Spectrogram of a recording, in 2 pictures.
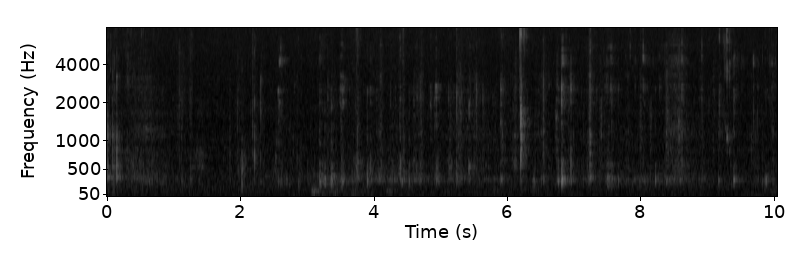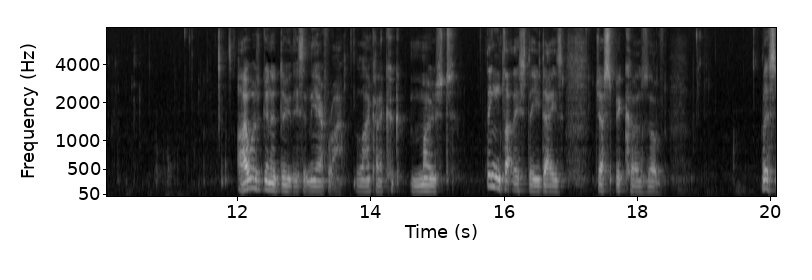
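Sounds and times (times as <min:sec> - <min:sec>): person chewing: 0:00.0 - 0:12.0, 0:18.8 - 0:19.8.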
